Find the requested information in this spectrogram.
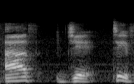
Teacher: la D de dedo no suena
